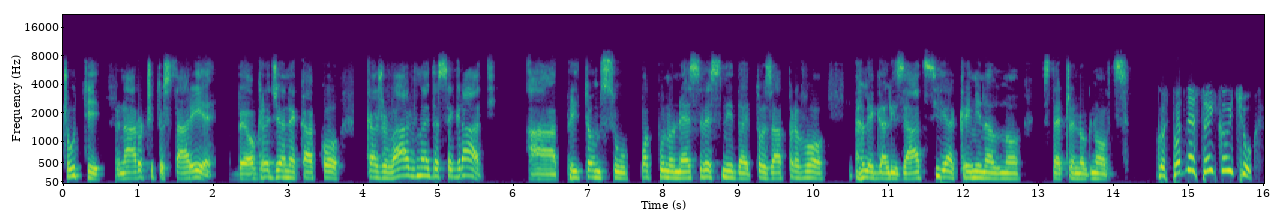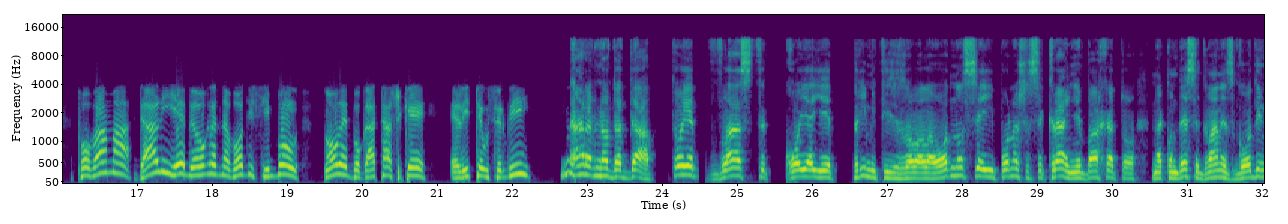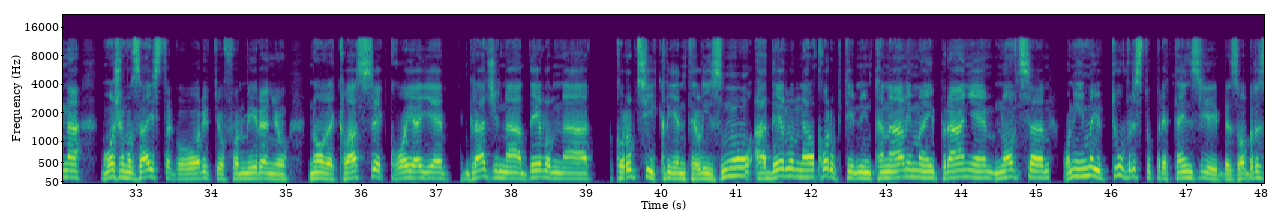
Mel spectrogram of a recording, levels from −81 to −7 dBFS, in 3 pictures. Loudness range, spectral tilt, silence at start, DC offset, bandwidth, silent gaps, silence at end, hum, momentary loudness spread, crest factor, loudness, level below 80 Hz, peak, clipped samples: 2 LU; -5 dB/octave; 0 s; under 0.1%; 13 kHz; none; 0 s; none; 6 LU; 12 dB; -19 LUFS; -56 dBFS; -8 dBFS; under 0.1%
